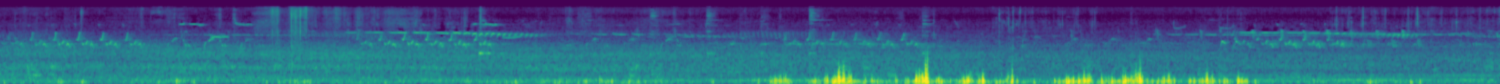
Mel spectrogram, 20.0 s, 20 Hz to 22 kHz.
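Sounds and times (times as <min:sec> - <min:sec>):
small bird chirping: 0:00.1 - 0:20.0
footsteps in grass: 0:03.4 - 0:04.9.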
